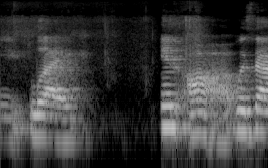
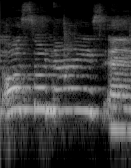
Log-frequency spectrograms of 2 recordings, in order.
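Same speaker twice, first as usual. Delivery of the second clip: cooing shopper; 12 semitones higher, slower than usual. Retold or imitated. Store lady admiring it.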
